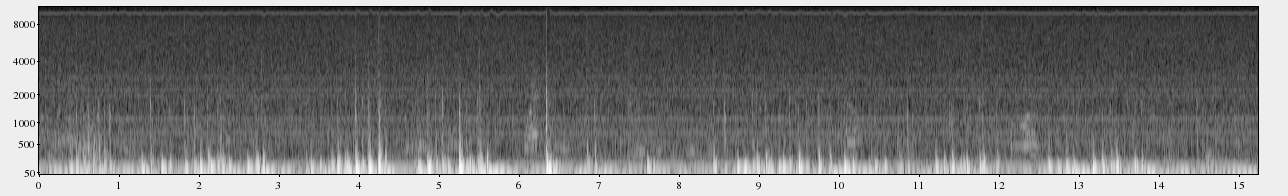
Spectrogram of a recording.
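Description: Computer keyboard typing picked up as irregular low thumps and a few sharper clicks, over a steady low electrical hum.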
